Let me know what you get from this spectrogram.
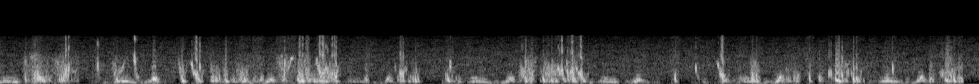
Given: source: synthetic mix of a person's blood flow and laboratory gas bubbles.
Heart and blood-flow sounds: Doppler ultrasound of blood flow; precordium
0.22-0.79 s: bubbles
0.95-1.02 s: bubbles
1.12-1.29 s: bubbles
1.32-1.43 s: bubbles
1.76-2.04 s: bubbles
2.10-2.65 s: bubbles
2.76-3.42 s: bubbles
3.62-3.70 s: bubbles
3.94-4.23 s: bubbles
4.42-4.60 s: bubbles
5.18-5.89 s: bubbles
6.71-6.80 s: bubbles
6.92-7.00 s: bubbles
7.15-7.31 s: bubbles
7.42-7.61 s: bubbles
7.84-8.01 s: bubbles
8.06-8.14 s: bubbles
8.17-8.65 s: bubbles
8.84-8.96 s: bubbles
9.28-9.36 s: bubbles
9.39-9.64 s: bubbles
From the record:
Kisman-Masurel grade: 243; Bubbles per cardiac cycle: several, 3 to 8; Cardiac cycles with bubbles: 100%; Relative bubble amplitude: loud (0.450 to 0.775); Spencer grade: 3 (all of the cardiac periods contain showers or single bubble signals, but not dominating or overriding the cardiac motion signals); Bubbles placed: only in the low amplitude regions of the cardiac cycle

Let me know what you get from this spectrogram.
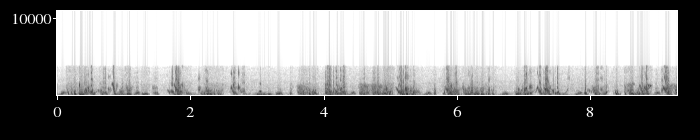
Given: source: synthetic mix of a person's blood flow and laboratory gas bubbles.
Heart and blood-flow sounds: Doppler ultrasound of blood flow; precordium
0.00-0.02 s: bubbles
0.12-1.15 s: bubbles
1.25-1.54 s: bubbles
1.65-2.03 s: bubbles
2.10-2.51 s: bubbles
2.59-2.85 s: bubbles
3.02-3.10 s: bubbles
3.15-3.25 s: bubbles
3.48-3.55 s: bubbles
3.59-3.93 s: bubbles
3.98-4.39 s: bubbles
4.52-5.51 s: bubbles
5.64-5.71 s: bubbles
5.78-6.60 s: bubbles
6.86-7.77 s: bubbles
7.88-8.28 s: bubbles
8.34-8.46 s: bubbles
8.50-8.94 s: bubbles
9.05-9.31 s: bubbles
From the record:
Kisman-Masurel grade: 444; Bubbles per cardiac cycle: continuous sound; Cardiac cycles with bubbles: 100%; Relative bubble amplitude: maximal (0.775 to 0.999); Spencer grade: 4 (maximum detectable bubble signal sounding continuously throughout systole and diastole of every cardiac period, and overriding the amplitude of the normal cardiac signals); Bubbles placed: only in the low amplitude regions of the cardiac cycle

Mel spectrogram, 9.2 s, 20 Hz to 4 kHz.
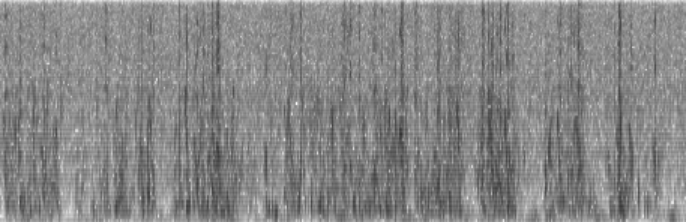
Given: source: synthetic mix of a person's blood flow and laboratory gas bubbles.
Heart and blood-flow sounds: Doppler ultrasound of blood flow; precordium
0.03-0.65 s: bubbles
0.68-0.84 s: bubbles
1.19-2.12 s: bubbles
2.39-3.11 s: bubbles
3.50-6.21 s: bubbles
6.31-6.92 s: bubbles
6.96-7.01 s: bubbles
7.23-7.37 s: bubbles
7.40-7.98 s: bubbles
8.07-8.80 s: bubbles
From the record:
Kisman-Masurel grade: 444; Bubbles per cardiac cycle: continuous sound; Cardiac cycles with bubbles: 100%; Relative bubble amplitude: maximal (0.775 to 0.999); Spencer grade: 4 (maximum detectable bubble signal sounding continuously throughout systole and diastole of every cardiac period, and overriding the amplitude of the normal cardiac signals); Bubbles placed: anywhere in the cardiac cycle

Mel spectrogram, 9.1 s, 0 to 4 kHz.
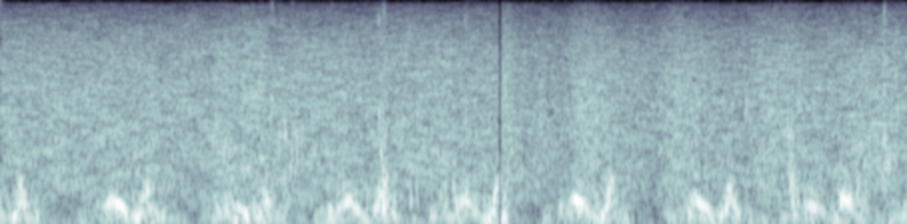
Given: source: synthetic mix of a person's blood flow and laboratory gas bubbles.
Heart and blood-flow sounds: Doppler ultrasound of blood flow; precordium
0.00-0.04 s: bubbles
2.67-3.03 s: bubbles
3.74-3.97 s: bubbles
4.05-4.19 s: bubbles
4.35-4.70 s: bubbles
7.42-7.50 s: bubbles
7.83-8.04 s: bubbles
8.29-8.46 s: bubbles
8.51-8.92 s: bubbles
From the record:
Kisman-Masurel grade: 222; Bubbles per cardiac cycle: several, 3 to 8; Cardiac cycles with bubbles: 10 to 50%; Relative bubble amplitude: moderate (0.250 to 0.450); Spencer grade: 2 (many but less than half of the cardiac periods contain bubble signals, singularly or in groups); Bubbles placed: anywhere in the cardiac cycle

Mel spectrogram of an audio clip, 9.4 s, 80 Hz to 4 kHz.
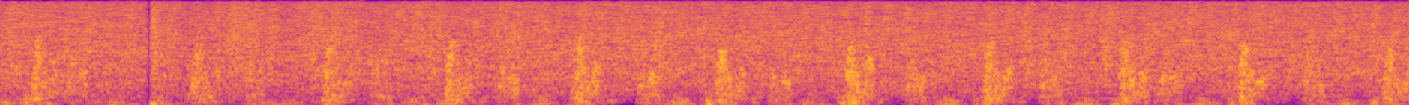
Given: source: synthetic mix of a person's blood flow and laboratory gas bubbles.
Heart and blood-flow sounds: Doppler ultrasound of blood flow; precordium
0.00-0.17 s: bubbles
From the record:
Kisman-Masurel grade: 211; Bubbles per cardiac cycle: several, 3 to 8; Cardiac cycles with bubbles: 1 to 10%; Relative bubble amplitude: barely perceptible (0.100 to 0.250); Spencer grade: 1 (occasional bubble signal discernible with the cardiac motion signal, with majority of cardiac periods free of bubbles); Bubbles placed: anywhere in the cardiac cycle

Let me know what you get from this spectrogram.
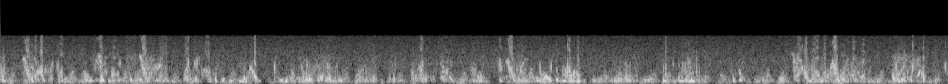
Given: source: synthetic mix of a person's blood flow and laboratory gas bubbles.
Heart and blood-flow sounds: Doppler ultrasound of blood flow; precordium
0.00-0.10 s: bubbles
0.21-0.66 s: bubbles
0.91-1.23 s: bubbles
1.26-1.72 s: bubbles
1.81-2.28 s: bubbles
2.35-2.61 s: bubbles
2.72-2.81 s: bubbles
2.96-3.46 s: bubbles
3.56-3.79 s: bubbles
3.87-3.99 s: bubbles
4.10-4.58 s: bubbles
4.70-4.86 s: bubbles
4.96-5.83 s: bubbles
6.06-6.41 s: bubbles
6.63-7.04 s: bubbles
7.30-7.48 s: bubbles
7.90-8.72 s: bubbles
8.90-9.29 s: bubbles
9.43-9.49 s: bubbles
From the record:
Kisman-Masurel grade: 233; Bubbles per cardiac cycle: several, 3 to 8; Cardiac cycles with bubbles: 50 to 99%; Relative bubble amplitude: loud (0.450 to 0.775); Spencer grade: 3 (all of the cardiac periods contain showers or single bubble signals, but not dominating or overriding the cardiac motion signals); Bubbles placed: anywhere in the cardiac cycle

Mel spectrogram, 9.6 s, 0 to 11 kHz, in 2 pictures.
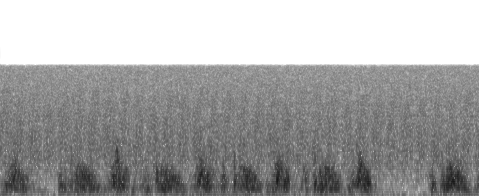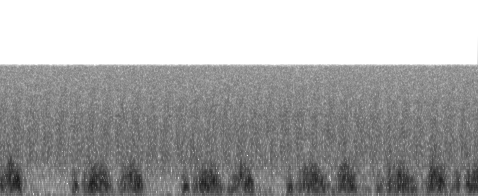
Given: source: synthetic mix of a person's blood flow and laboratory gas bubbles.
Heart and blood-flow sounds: Doppler ultrasound of blood flow; precordium
no bubbles
From the record:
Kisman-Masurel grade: 000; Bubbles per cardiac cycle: 0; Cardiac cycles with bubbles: 0%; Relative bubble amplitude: no bubbles discernible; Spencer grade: 0 (complete lack of bubble signals)

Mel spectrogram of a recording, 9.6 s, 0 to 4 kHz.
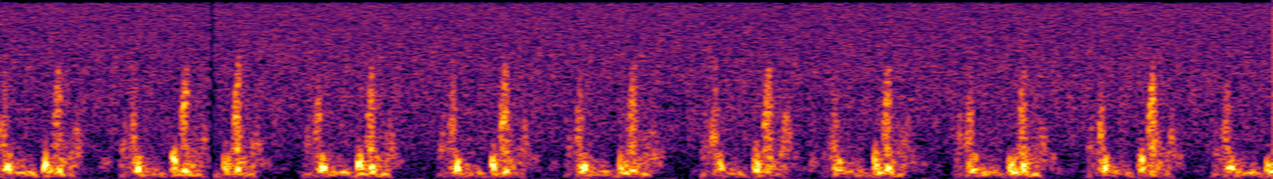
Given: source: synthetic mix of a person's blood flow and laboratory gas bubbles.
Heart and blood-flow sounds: Doppler ultrasound of blood flow; precordium
no bubbles
From the record:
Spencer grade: 0 (complete lack of bubble signals)

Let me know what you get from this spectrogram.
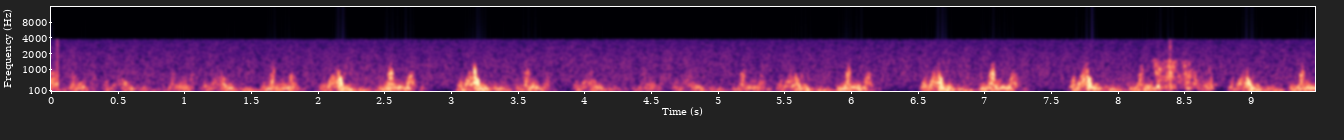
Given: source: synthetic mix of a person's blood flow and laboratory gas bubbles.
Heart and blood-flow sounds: Doppler ultrasound of blood flow; precordium
8.24-8.75 s: bubbles
From the record:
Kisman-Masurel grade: 112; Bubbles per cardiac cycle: 1 to 2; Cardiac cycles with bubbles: 1 to 10%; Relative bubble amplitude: moderate (0.250 to 0.450); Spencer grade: 1 (occasional bubble signal discernible with the cardiac motion signal, with majority of cardiac periods free of bubbles); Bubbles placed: only in the low amplitude regions of the cardiac cycle

